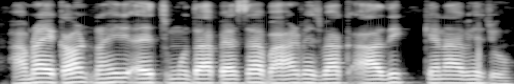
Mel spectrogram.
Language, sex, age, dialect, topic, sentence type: Maithili, male, 60-100, Southern/Standard, banking, question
